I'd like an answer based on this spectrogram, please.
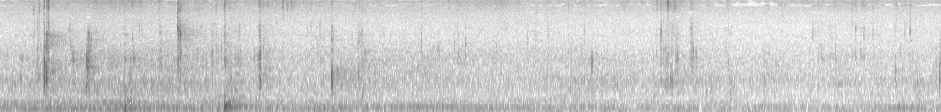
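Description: Hand squeezing and kneading wet rice-flour dough in a glass bowl: soft, irregular squelching and clicking, with one louder knock about a second in.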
